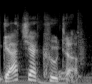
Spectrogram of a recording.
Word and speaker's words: Gachiakuta: Gachiakuta.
